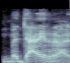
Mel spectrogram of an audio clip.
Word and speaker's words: Madeira: Madiraa is how they say it locally. So, I sometimes pronounce it the the the the way they do there.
